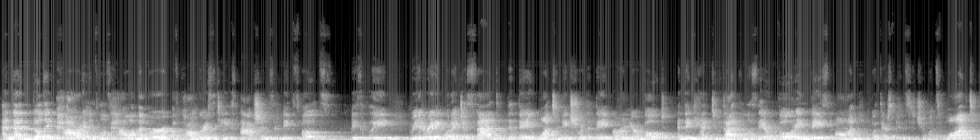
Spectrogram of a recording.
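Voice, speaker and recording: A woman's voice: on the high side, normal speed, few pauses, distant mic, slight background noise. A woman who grew up in Kuwait giving a persuasive talk to a convention audience, often asking them "right?". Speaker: advocacy manager speaking at a convention. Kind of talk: conference talk. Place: large convention hall. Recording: echoey hall recording from afar, dull.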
